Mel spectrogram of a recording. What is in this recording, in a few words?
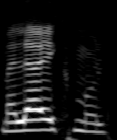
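"melaik", plural, Archi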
